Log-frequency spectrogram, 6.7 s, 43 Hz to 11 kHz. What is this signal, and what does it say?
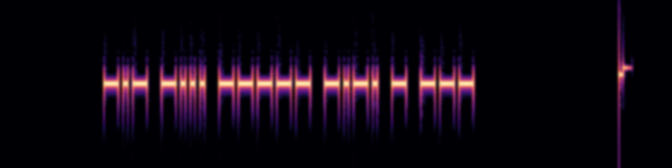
Morse code, heard as a keyed tone, about 25 wpm, 700 Hz. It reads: KB0CTO
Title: USA Call Signs - 6 Characters - 3x Character Spacing - 25wpm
